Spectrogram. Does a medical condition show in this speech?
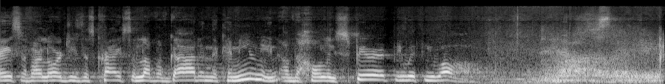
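No.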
